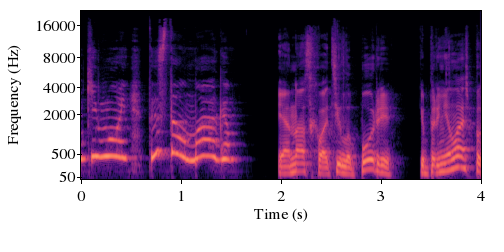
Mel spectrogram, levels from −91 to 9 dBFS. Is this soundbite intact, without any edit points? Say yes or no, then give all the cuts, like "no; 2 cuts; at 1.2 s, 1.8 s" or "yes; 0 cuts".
yes; 0 cuts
